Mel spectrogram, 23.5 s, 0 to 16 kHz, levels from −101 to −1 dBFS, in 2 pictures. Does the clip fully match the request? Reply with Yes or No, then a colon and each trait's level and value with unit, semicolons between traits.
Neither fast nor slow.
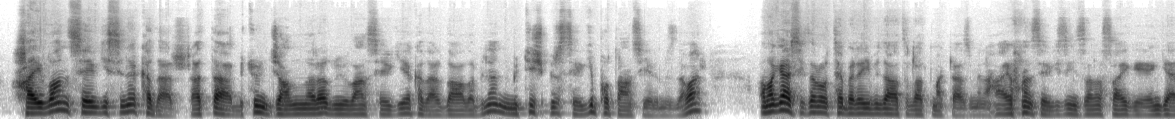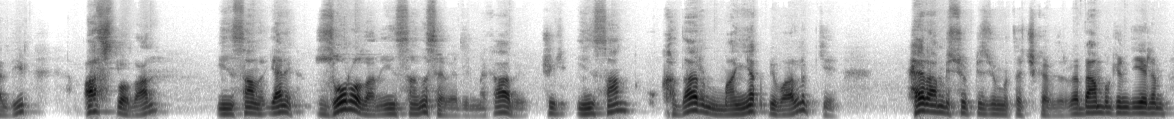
No: fast, 150 wpm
